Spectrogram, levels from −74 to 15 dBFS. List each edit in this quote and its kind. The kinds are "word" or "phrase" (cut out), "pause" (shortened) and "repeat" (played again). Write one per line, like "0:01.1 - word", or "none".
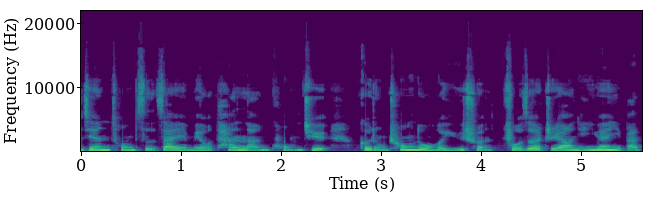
0:04.2 - pause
